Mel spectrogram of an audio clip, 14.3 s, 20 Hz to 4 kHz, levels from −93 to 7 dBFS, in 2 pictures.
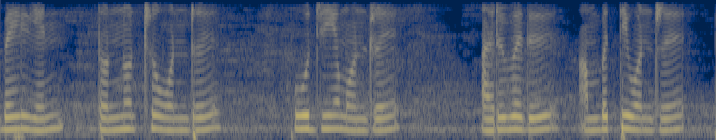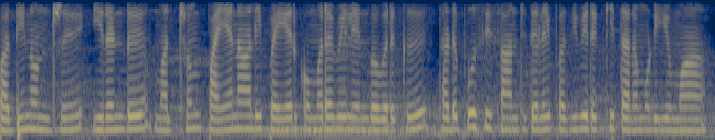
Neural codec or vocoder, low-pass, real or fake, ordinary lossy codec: none; 3.6 kHz; real; none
